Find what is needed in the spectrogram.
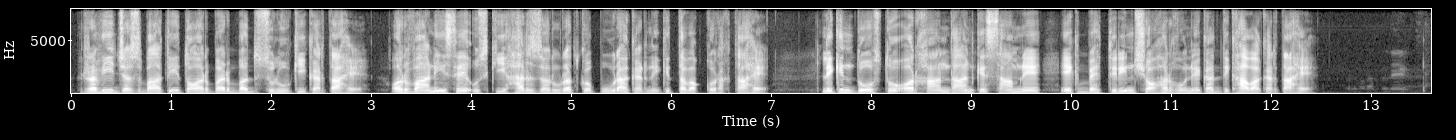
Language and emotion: Urdu, neutral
